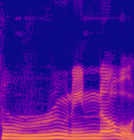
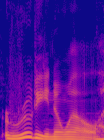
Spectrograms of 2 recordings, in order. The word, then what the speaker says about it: Rudy Noel: got to be this rooney noble character the mouse told me about keep an eye out for it's actually pronounced rudy noel if you don't mind you know like a lazy christmas reference yeah whatever save for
